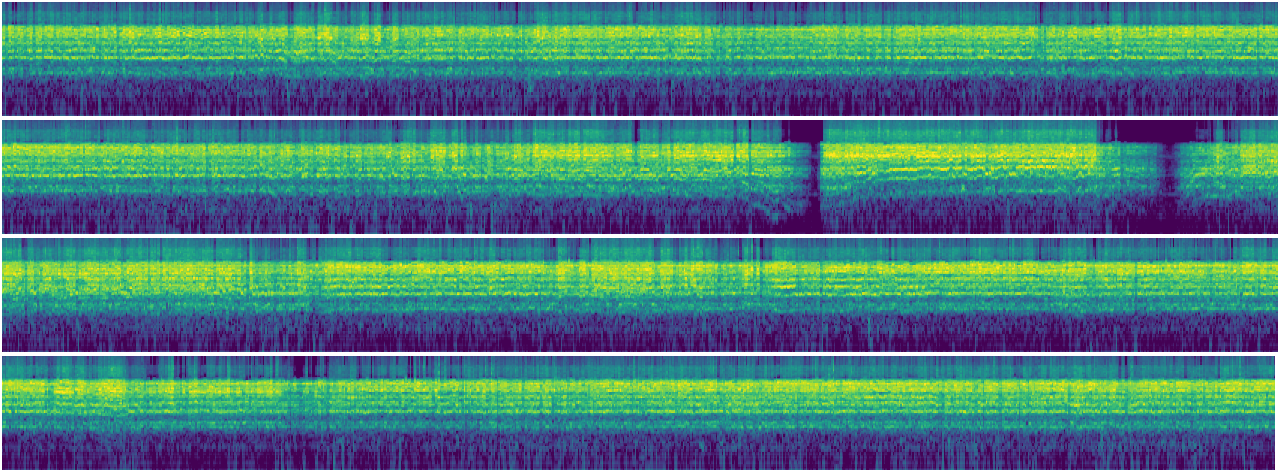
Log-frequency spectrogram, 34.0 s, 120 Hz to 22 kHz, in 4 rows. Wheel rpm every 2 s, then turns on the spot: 230, 220, 230, 230, 230, 220, 170, 160, 150, 220, 220, 220, 230, 230, 230, 230, 230.
none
